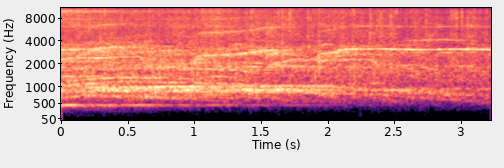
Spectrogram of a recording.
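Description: An audience applauds steadily with a bit of cheering for the performer's elderly parents, who have been called up on stage. A dense clapping wash holds at an even level for about three seconds over sustained musical tones.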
